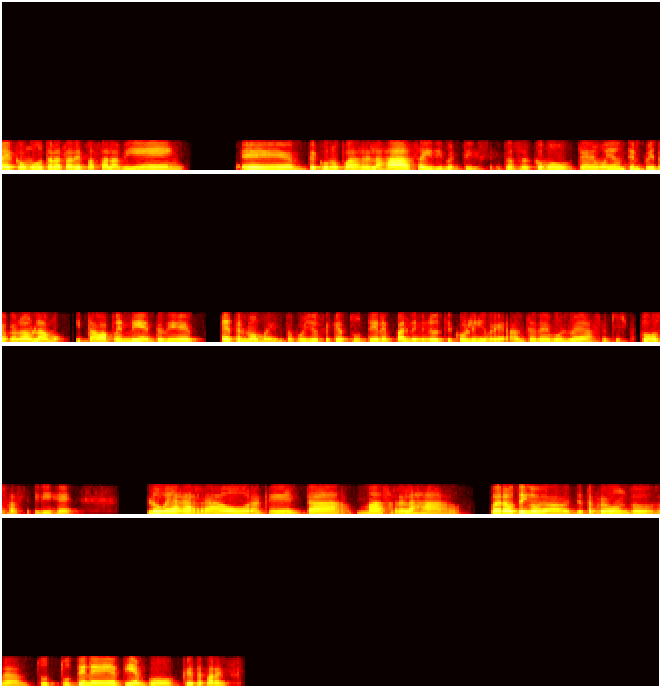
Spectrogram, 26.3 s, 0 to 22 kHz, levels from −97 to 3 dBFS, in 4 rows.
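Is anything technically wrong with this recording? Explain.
No, nothing in this speech recording points to a technical fault. It carries the sound of G.711 telephone coding, with the speech confined to roughly 150 Hz to 3.7 kHz, nothing above about 3.8 kHz, and at most a faint level-following grain, which fits an ordinary 64 kbps mu-law phone line.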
